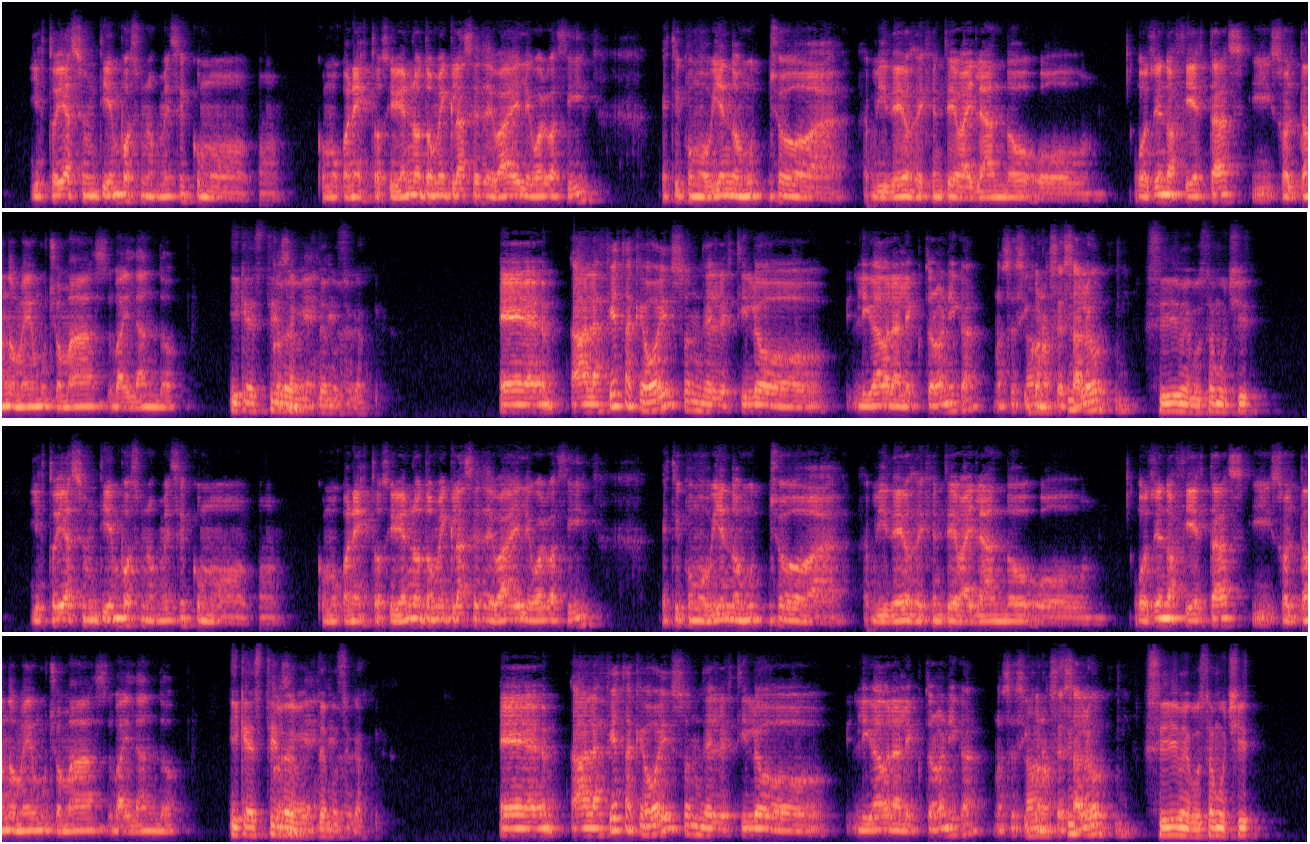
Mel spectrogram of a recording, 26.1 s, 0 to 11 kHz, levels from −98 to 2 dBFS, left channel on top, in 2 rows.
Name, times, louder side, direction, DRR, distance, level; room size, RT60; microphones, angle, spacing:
voice 1, 0.3-2.8 3.2-6.0 6.6-11.0 11.3-14.8 15.8-16.6 18.0-21.3 21.6-24.3, left 1 dB, 10° left, 0.4 m, -23 dB
voice 2, 15.3-16.7 23.3-23.8 24.5-25.5, right 3 dB, 40° right, 0.6 m, -22 dB
11.5 x 3.9 x 2.3 m
head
